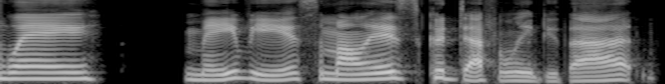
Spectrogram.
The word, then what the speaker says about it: sommelier: A certified sommelier. Sommelier. Like, it just reads to me like maybe he could be a little full of himself and maybe rub people the wrong way. Maybe. Sommeliers could definitely do that.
